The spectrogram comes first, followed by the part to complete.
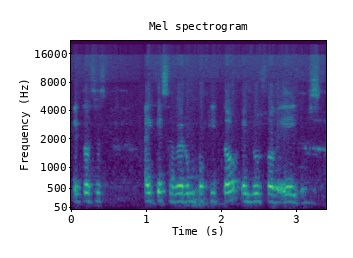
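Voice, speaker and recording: Over a video call with phone-like sound and a little hiss or hum, a woman teaching English online walks through grammar patiently and keeps checking comprehension. She speaks at a moderate pace in a lowish voice that barely moves in pitch.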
